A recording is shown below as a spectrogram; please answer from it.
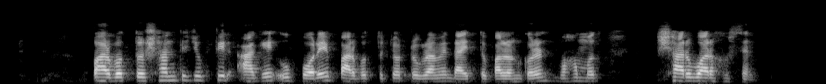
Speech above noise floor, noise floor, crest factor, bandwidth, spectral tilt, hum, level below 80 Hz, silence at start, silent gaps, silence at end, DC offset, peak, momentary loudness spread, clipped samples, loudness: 58 dB; -76 dBFS; 18 dB; 7.2 kHz; -4 dB/octave; none; -70 dBFS; 0.95 s; none; 0.75 s; under 0.1%; -2 dBFS; 13 LU; under 0.1%; -17 LUFS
